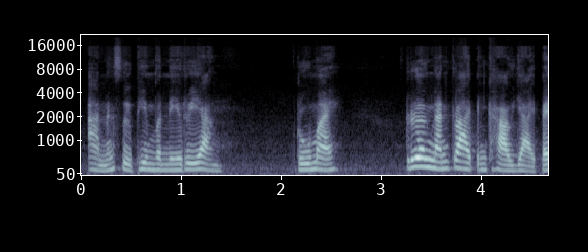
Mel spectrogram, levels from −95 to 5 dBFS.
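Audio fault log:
1.23–1.33 s, lost packet rebuilt from error correction: the speech stays continuous but turns briefly rough and grainy. Lost packets were replaced by the low-bitrate copies carried in the next packets, which fits about 60 ms of rebuilt audio. On a spectrogram there is no gap, only noisier, smeared harmonics.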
